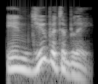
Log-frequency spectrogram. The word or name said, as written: indubitably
